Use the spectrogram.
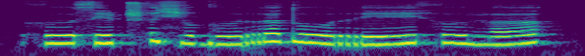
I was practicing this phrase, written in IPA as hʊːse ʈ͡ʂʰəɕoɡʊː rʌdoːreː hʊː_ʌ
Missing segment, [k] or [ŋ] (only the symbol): ŋ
